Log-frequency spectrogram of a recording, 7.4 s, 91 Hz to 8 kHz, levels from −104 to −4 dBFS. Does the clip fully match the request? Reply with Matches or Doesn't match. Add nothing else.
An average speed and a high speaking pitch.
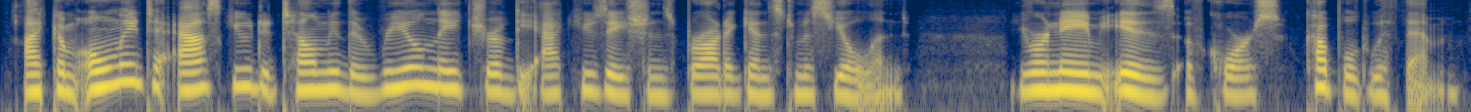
Doesn't match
